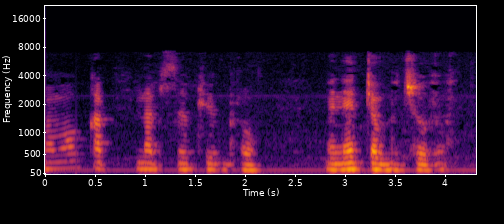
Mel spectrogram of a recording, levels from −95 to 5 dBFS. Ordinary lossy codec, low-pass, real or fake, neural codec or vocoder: AAC, 48 kbps; 7.2 kHz; real; none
